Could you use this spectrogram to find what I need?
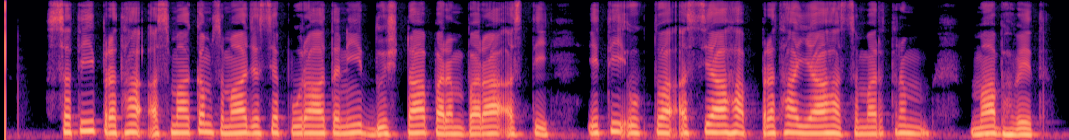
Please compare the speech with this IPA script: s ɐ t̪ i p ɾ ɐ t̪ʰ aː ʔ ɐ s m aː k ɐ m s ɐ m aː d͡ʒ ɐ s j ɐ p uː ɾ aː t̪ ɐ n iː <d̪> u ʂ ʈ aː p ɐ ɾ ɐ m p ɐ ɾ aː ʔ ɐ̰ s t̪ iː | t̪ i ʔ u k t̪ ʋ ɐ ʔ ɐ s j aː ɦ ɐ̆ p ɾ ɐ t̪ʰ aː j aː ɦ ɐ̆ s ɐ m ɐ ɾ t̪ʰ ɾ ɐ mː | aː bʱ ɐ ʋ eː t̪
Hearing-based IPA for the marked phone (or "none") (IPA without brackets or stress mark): d̪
